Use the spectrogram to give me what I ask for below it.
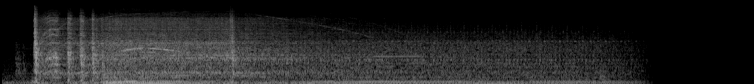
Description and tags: turn On Car
turning on a car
